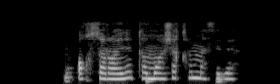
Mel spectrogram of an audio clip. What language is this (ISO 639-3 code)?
uzb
